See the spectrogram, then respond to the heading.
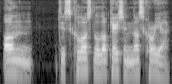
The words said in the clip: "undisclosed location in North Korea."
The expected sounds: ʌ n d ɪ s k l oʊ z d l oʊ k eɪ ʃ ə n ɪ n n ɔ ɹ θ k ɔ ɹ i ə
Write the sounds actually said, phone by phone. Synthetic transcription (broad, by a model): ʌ n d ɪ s k l oʊ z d l oʊ k eɪ ə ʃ ɪ n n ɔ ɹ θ k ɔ ɹ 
